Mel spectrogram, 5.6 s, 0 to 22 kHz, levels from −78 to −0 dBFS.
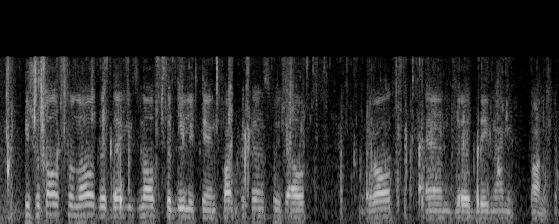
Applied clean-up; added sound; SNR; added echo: neural mask model RNNoise.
